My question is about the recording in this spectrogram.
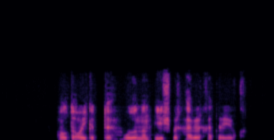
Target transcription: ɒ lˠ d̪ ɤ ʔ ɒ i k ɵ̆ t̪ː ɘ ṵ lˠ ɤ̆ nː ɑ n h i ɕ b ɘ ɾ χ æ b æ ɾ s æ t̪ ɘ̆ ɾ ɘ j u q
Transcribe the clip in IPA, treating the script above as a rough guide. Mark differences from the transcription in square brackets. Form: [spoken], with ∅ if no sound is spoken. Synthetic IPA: ɒ lˠ [t̪] ɤ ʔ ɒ [j] k ɵ̆ t̪ː ɘ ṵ lˠ ɤ̆ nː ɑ n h i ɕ b ɘ ɾ χ æ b æ ɾ [χ] æ t̪ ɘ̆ ɾ ɘ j u q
